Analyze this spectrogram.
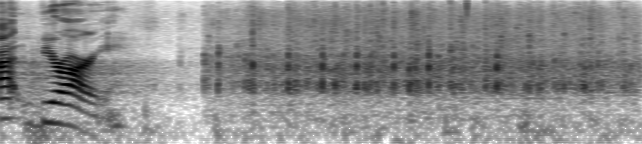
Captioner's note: applause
